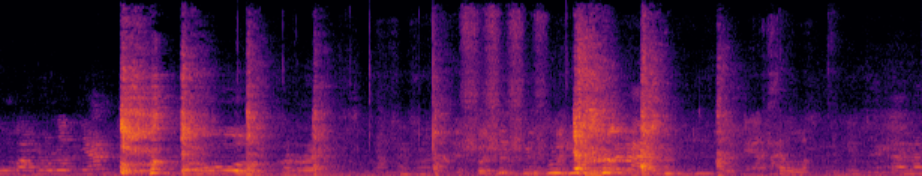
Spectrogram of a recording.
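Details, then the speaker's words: A child with progressive muscular dystrophy, too weak to cough on command, gives a few short cough bursts triggered by pressure over the windpipe. This is a paediatric teaching demonstration, with background talk. "kalau tadi kan saya suruh batuk tapi kalau dia sudah enggak punya tenaga lagi kita harus stimulasi ya kan"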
